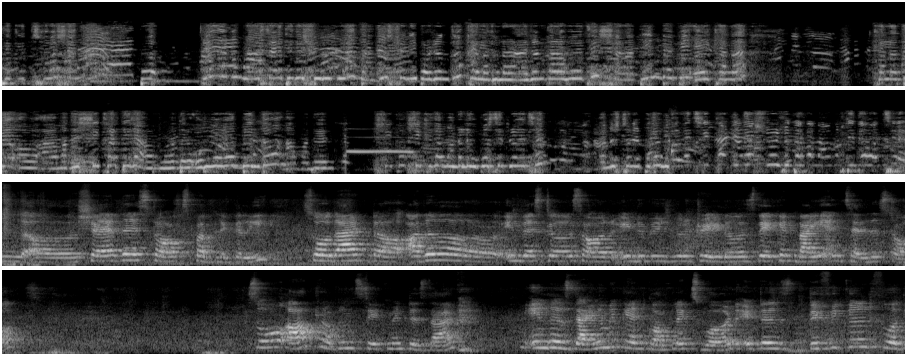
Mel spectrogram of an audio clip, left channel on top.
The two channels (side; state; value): both; different; correlation 0.00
